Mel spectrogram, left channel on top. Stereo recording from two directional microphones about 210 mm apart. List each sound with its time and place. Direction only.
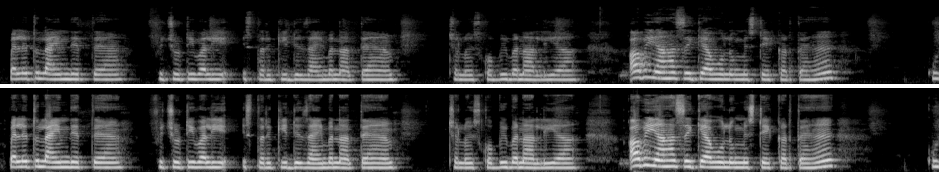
0.1 s speech: 50° right (ahead or behind)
